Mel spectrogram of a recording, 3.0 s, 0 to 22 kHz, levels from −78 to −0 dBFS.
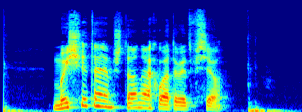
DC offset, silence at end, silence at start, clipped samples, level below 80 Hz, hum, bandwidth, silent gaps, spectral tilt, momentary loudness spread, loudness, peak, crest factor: under 0.1%; 0.2 s; 0.05 s; under 0.1%; -36 dBFS; none; 16 kHz; none; -4.5 dB/octave; 17 LU; -18 LUFS; -2 dBFS; 18 dB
